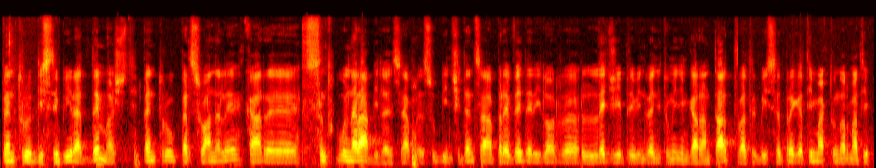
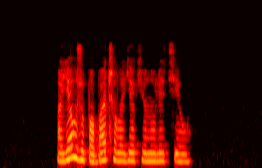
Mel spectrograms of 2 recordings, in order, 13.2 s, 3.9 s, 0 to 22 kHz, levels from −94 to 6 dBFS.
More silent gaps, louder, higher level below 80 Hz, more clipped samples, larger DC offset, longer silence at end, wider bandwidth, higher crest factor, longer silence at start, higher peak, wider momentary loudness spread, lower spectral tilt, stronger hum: neither; first, -26 LUFS vs -36 LUFS; first, -64 dBFS vs -76 dBFS; neither; neither; second, 0.1 s vs 1.1 s; first, 15 kHz vs 7.6 kHz; about the same, 20 dB vs 18 dB; second, 0.05 s vs 0.85 s; first, -6 dBFS vs -18 dBFS; second, 10 LU vs 13 LU; second, -4 dB/octave vs -5.5 dB/octave; neither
